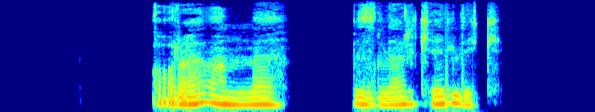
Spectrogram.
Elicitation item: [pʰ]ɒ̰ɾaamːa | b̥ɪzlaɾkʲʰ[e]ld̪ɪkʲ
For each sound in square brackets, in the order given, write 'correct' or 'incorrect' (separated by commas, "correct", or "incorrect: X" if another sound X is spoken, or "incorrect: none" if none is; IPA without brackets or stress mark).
incorrect: qʰ, correct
